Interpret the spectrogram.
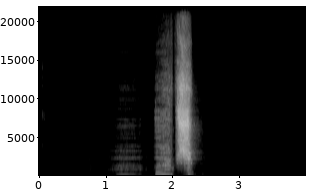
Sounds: Sneeze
